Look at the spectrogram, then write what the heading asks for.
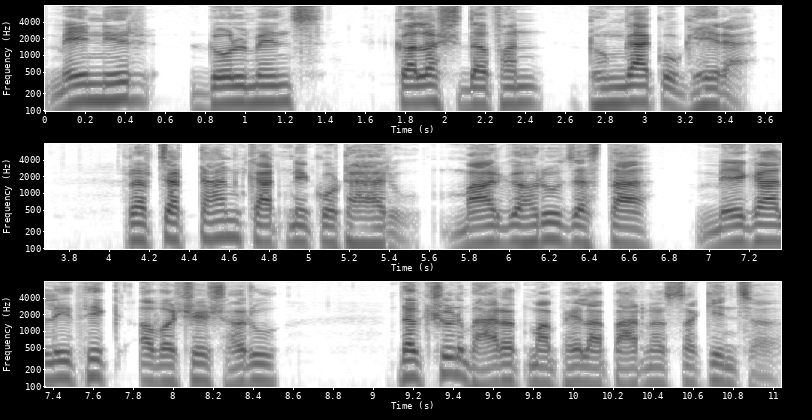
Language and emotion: Nepali, neutral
